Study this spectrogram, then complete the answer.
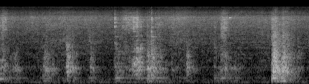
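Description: Soybean keema sautéing in masala in a pan, a continuous sizzling hiss with repeated scraping stirs of a spoon, close and without speech.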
